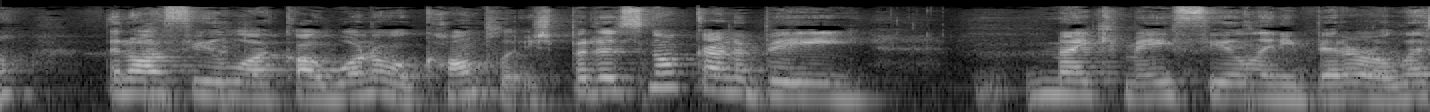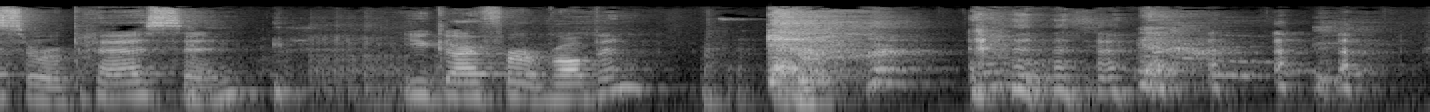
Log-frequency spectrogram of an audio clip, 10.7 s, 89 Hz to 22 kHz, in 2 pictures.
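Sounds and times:
speech: 0.0 - 10.0
person in a harsh raspy coughing fit: 6.3 - 6.8, 8.2 - 10.7.

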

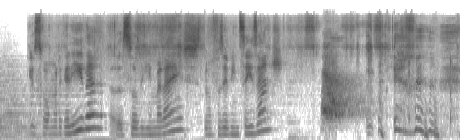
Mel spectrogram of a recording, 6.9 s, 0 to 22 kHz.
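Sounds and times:
speech: 0.5 - 4.4, 5.6 - 6.8
dog barking and yipping: 4.8 - 5.7
laughter: 5.5 - 6.8.

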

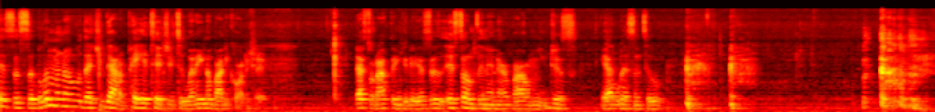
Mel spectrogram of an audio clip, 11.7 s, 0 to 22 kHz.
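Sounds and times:
speech: 0.0 - 3.6, 4.4 - 8.8
person on strong medication coughing: 8.6 - 9.5, 10.8 - 11.6.

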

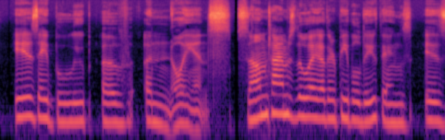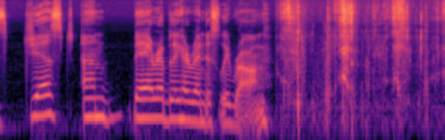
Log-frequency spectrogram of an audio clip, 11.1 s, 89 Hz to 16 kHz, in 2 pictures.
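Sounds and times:
speech: 0.2 - 9.4
loud crunchy chewing: 9.0 - 11.1.

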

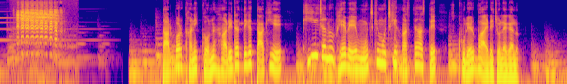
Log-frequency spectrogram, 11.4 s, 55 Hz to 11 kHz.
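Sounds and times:
goat bleating while being fed sweets: 0.2 - 1.4
speech: 2.9 - 10.5.

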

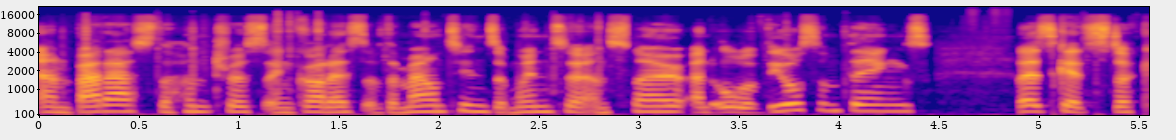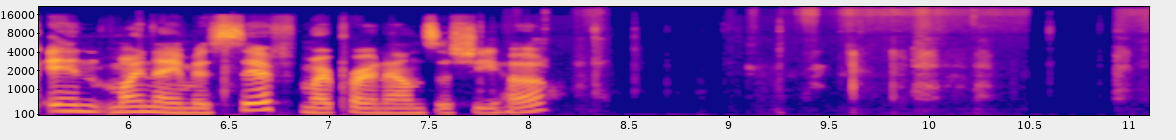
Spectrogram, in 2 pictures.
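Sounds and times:
speech: 0.0 - 8.2
dog panting rapidly: 9.2 - 11.0.

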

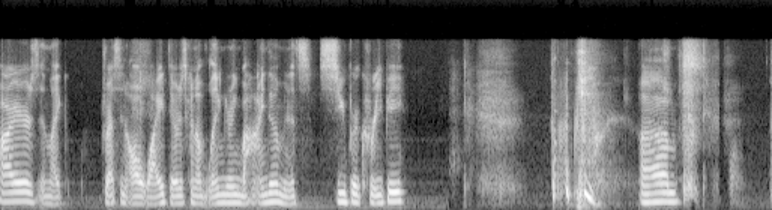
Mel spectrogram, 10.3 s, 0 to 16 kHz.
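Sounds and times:
speech: 0.0 - 5.5, 7.4 - 9.2
breathy inhale: 6.2 - 7.0
loud sneeze: 7.4 - 8.2, 8.8 - 9.5.

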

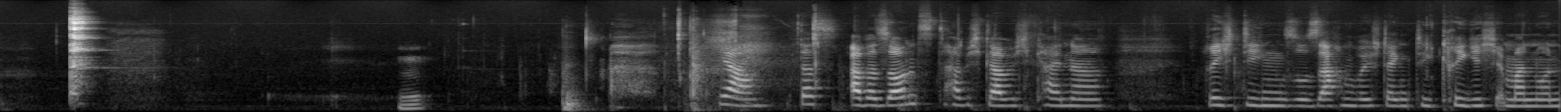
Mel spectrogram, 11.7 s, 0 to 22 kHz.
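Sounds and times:
glasses clinking in a toast: 0.6 - 0.9
speech: 3.0 - 3.3, 5.4 - 11.6.

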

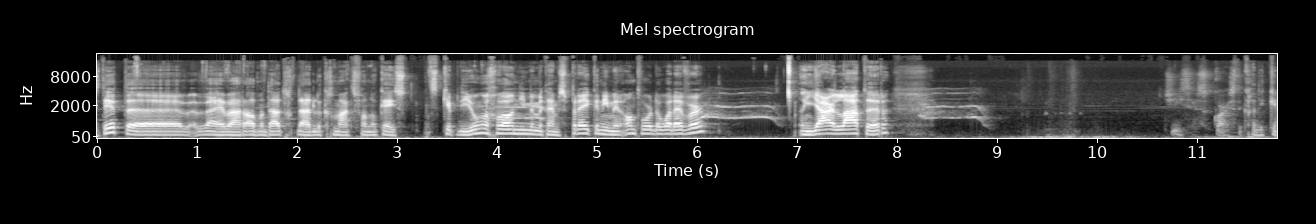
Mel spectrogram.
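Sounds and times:
speech: 0.0 - 6.4, 7.0 - 8.3, 10.8 - 11.7
child screaming: 5.9 - 7.0, 8.1 - 9.1.

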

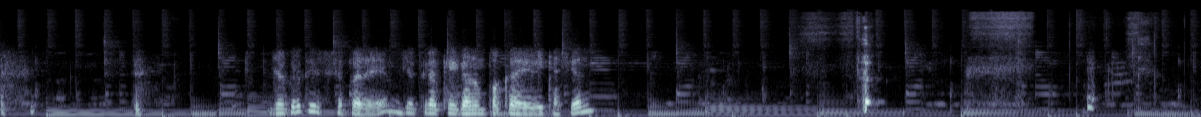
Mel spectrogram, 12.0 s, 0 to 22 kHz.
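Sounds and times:
speech: 2.8 - 6.1
hiccups: 8.6 - 8.8.

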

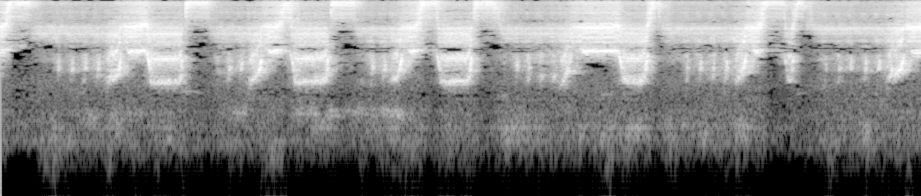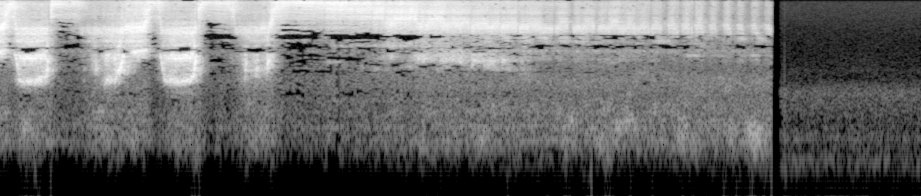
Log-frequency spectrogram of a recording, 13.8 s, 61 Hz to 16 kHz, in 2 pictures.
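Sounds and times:
tsukutsuku-boshi cicada calling: 0.0 - 12.7.

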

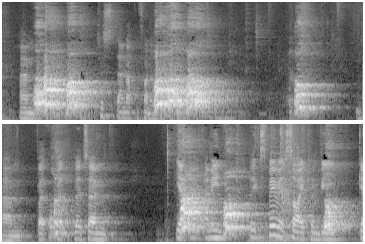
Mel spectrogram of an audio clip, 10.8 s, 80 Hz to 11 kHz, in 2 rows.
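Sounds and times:
speech: 0.3 - 3.4, 5.4 - 7.2, 8.0 - 10.8
dog barking and yelping: 0.5 - 1.5, 2.3 - 3.6, 4.3 - 5.0, 8.0 - 9.4, 10.2 - 10.8.

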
